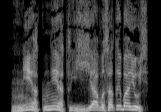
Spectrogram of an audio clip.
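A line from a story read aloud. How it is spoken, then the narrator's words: Terrified yell. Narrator (Russian): заорал я от страха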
